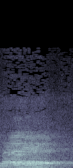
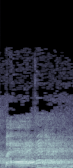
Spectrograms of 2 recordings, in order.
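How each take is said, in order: First: The pitch is low and falling. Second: The pitch is high and rising. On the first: "te huyền tè" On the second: "te sắc té"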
